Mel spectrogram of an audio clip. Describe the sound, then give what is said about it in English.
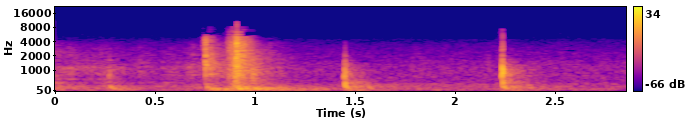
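An office door swings shut with a solid thud, then a couple of sharp latch clicks follow at uneven intervals, in a quiet room with no one talking. “Shut the door.”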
